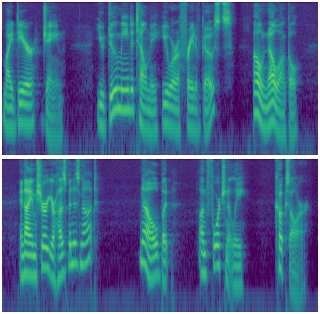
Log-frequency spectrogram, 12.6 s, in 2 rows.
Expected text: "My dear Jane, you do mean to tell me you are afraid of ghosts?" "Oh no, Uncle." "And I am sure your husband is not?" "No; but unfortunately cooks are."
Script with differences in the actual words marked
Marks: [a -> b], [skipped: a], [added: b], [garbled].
"My dear Jane, you do mean to tell me you are afraid of ghosts?" "Oh no, Uncle." "And I am sure your husband is not?" "No; but unfortunately cooks are."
